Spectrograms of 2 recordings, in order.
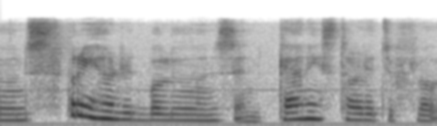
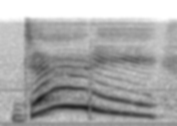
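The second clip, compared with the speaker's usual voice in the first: put-on little girl voice; 8 dB louder than usual. Daughter greets father.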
